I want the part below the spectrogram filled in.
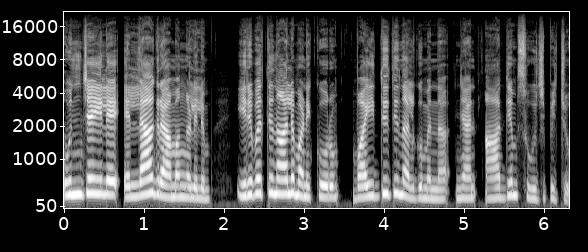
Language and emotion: Malayalam, neutral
